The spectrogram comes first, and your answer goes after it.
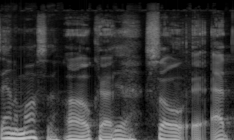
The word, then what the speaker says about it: Anamosa: And it's pronounced Anamosa. It's not Anamosa. It's Anamosa.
